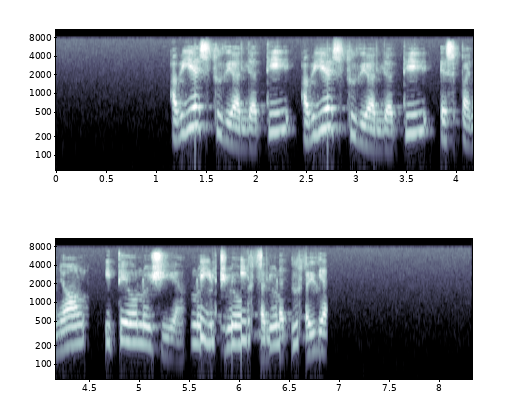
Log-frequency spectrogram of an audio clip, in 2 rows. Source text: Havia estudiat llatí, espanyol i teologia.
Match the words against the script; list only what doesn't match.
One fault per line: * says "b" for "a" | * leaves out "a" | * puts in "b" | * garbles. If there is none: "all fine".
* puts in "havia estudiat llatí"
* garbles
